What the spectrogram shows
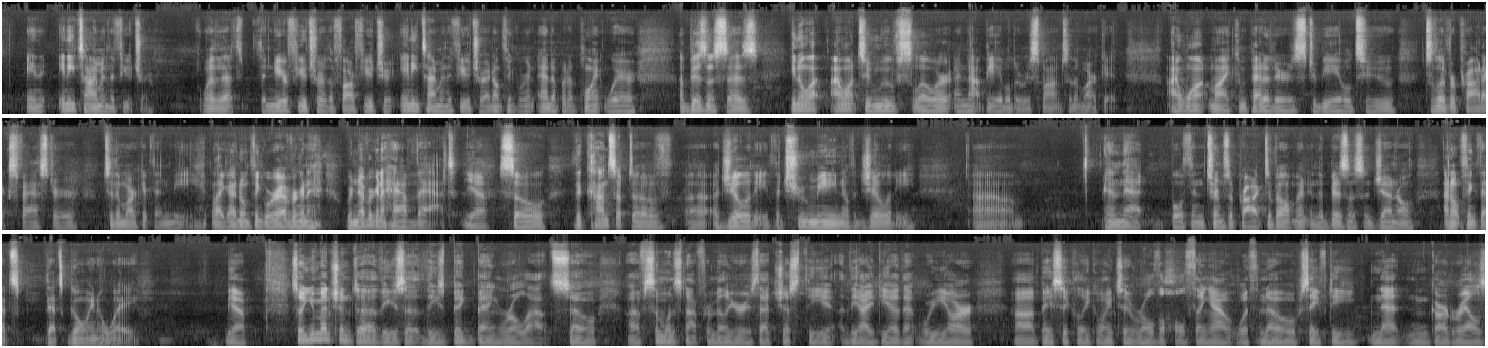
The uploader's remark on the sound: Live From Agile Midwest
